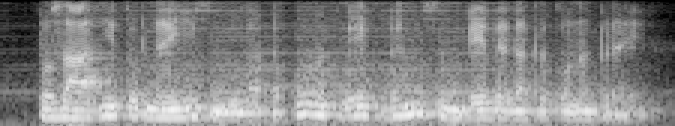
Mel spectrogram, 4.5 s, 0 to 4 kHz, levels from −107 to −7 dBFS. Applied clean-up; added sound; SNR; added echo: neural separator model SepFormer DNS4.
